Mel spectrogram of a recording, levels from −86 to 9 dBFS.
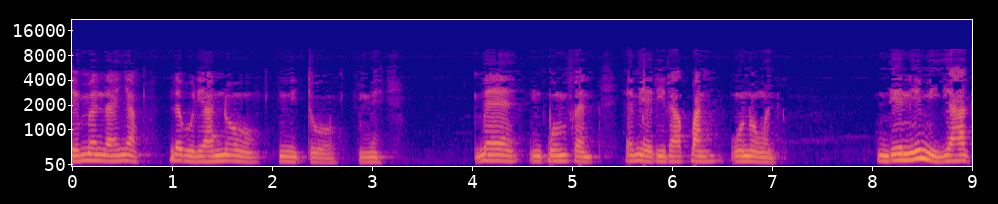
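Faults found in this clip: AAC compression, throughout. Dull, smeared speech; warbling on sustained vowels, fizzy sibilants. Likely AAC-LC encoder at a rate consistent with 32 kbps; quantiser starves bands, encoder lowpass applied. Spectrogram: hard ceiling at 10 kHz, patchy holes and noise-filled blocks below.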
